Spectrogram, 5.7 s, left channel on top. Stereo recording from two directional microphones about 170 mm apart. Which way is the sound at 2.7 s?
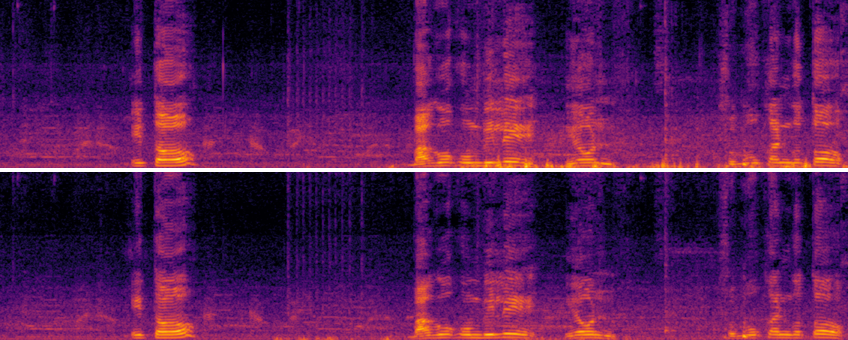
10° right (ahead or behind).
